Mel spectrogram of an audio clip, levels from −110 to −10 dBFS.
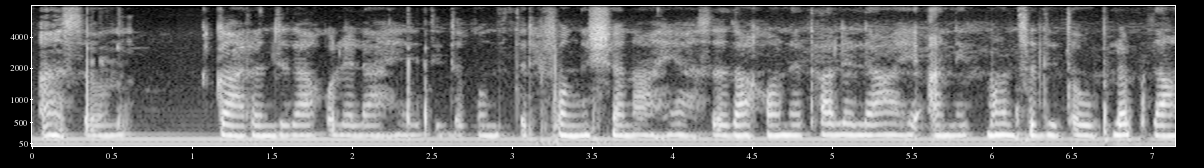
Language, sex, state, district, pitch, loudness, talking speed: Marathi, female, Maharashtra, Nagpur, 220 Hz, -18 LUFS, 150 wpm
